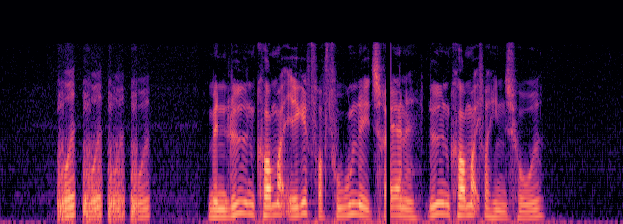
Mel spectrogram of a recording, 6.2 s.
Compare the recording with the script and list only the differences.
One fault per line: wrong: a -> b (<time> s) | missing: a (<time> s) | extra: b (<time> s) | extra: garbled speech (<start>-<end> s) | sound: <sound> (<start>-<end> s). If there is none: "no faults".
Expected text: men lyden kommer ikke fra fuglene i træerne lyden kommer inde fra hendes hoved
sound: laugh (0.6-1.5 s)
sound: dropout (3.9-3.9 s)
missing: inde (4.8 s)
